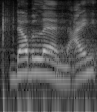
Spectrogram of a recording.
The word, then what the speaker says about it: DVBLM: DVBLM is still pronounced double M.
